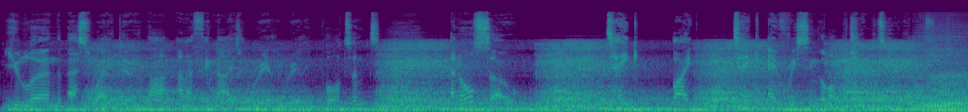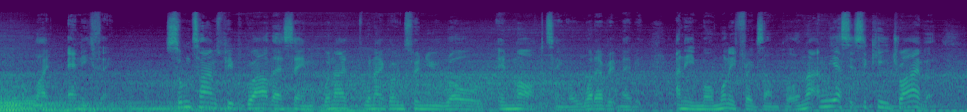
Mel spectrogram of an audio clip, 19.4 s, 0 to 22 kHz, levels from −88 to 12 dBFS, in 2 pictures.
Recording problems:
traffic noise; very loud; throughout; 3 dB above the speech

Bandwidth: 14 kHz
